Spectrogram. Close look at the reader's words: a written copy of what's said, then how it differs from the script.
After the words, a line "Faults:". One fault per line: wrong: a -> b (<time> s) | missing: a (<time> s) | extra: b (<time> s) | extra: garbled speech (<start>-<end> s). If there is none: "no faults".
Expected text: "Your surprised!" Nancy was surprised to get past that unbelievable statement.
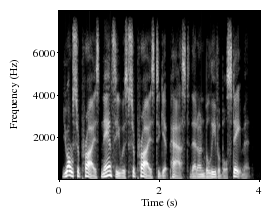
"Your surprised!" Nancy was surprised to get past that unbelievable statement.
Faults:
no faults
